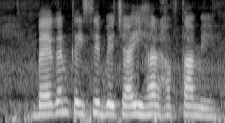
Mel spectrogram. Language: Bhojpuri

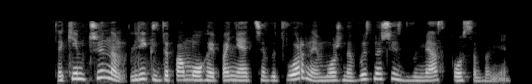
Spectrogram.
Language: Belarusian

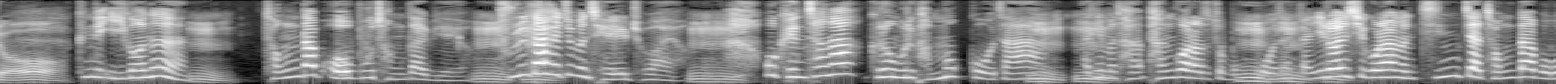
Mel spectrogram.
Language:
Korean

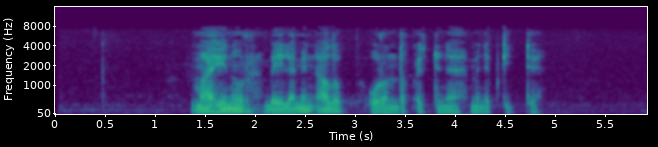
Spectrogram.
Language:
Bashkir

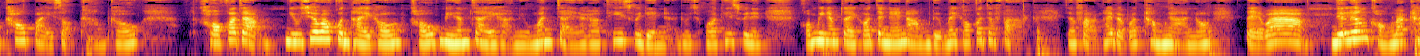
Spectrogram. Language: Thai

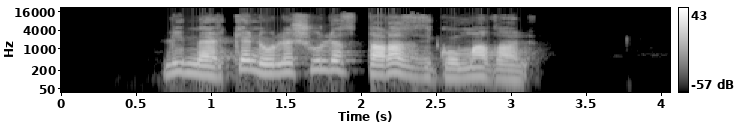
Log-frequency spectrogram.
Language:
Kabyle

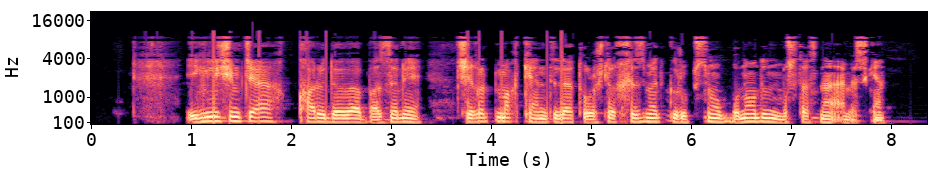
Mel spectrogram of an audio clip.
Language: Uyghur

